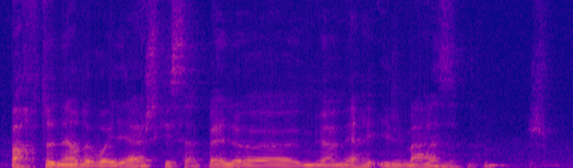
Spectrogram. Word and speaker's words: Muammer Yilmaz: a aussi ton partenaire de voyage qui s'appelle Muammer Yilmaz. Je prononce bien. Très bien, Muammer Yilmaz.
